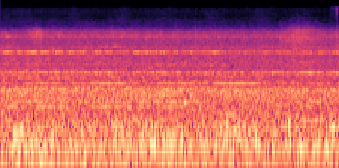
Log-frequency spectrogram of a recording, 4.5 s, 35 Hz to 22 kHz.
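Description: Class 66 diesel-electric locomotive passing slowly at close range: a steady heavy rumble with a steady high-pitched whine over it.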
